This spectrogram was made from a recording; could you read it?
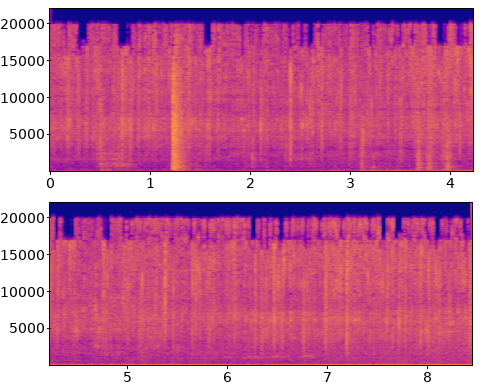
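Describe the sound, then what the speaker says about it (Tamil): Mustard seeds and urad dal sputtering in hot oil: scattered sharp pops and crackles at first, then a sizzling roar that swells louder toward the end, heard close with no speech. "கடுகு உளுந்தம் பருப்பு பொரியட்டும்."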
